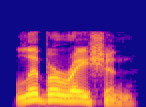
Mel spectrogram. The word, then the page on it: liberation: lìbəréiʃən; リバレイション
